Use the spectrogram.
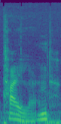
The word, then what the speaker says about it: Thailand: then i looked and i realized it's actually pronounced thailand as if it was written without age after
